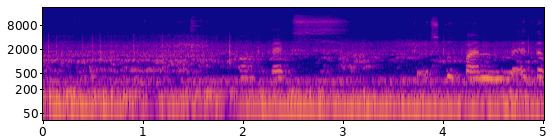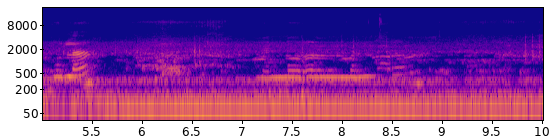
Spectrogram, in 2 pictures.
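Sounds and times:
engine and road noise: 0.0 - 10.0.

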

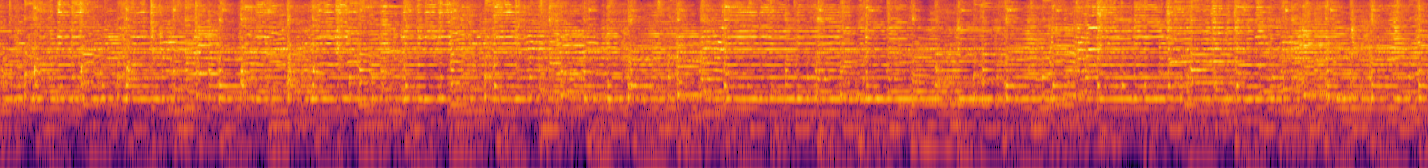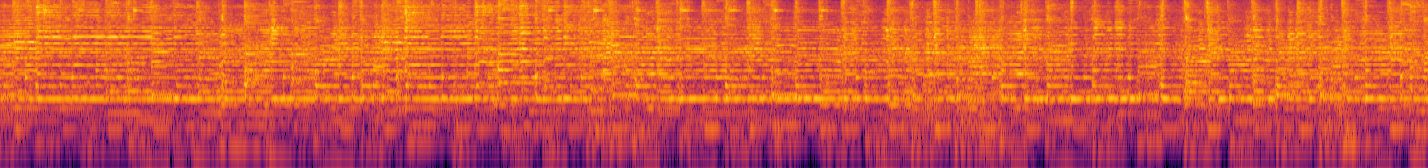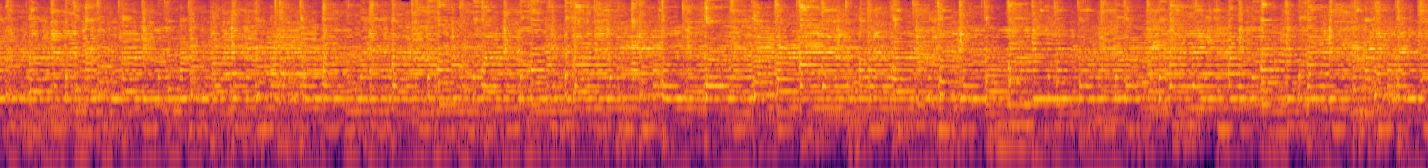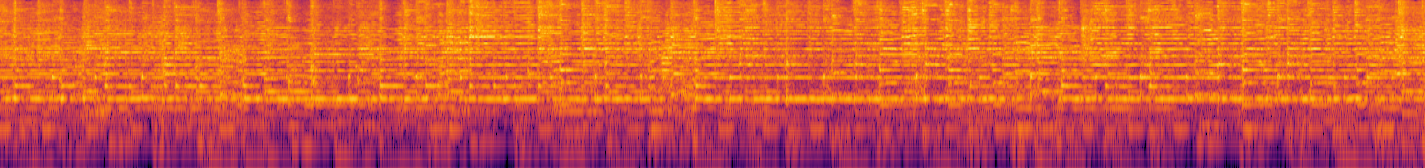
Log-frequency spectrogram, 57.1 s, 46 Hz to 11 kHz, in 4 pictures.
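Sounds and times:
banjo: 0.0 - 57.0
fiddle: 0.0 - 57.0.

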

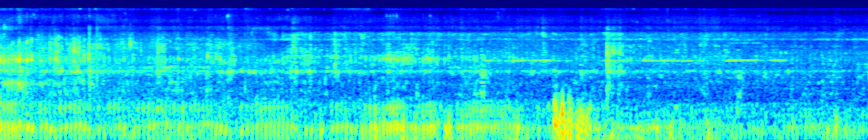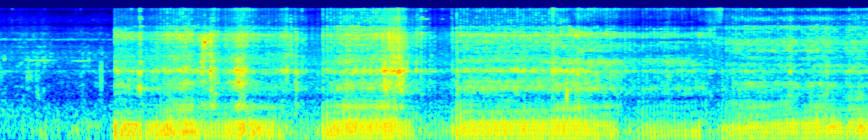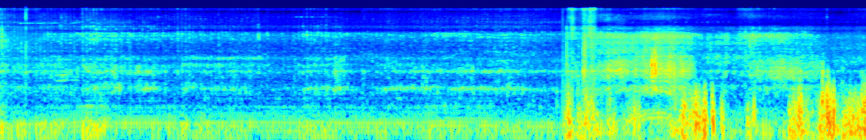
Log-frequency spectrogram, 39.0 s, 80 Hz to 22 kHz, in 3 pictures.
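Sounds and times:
motorcycle engine revving: 0.0 - 12.3, 14.0 - 39.0.

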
